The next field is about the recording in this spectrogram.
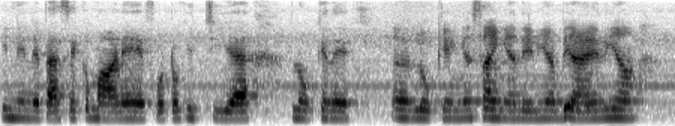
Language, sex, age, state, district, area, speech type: Dogri, female, 30-45, Jammu and Kashmir, Samba, rural, spontaneous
